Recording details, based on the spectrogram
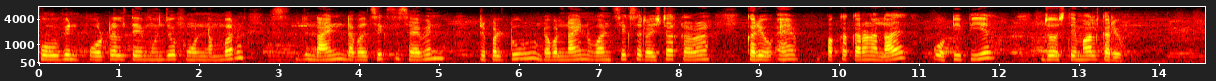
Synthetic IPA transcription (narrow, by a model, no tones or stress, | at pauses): poːʋɪnpoːɾʈəlt̪emʊ̃ɦɪ̃ɲd͡ʑofoːnːɐ̃mbəɾ | naːɪnɖɐbəlsɪksːeːʋən | ʈɾɪpəlʈuːɖɐbəlnaːɪnʋɐnsɪksɾɐd͡ʑɪsʈəɾ | kɐɾijoʔɛ̃ː | pɐkkɐɾəɽ̃ə̆laːɪ | oːʈipiː | d͡ʑoːɪst̪eːmaːlkɐɾijoː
